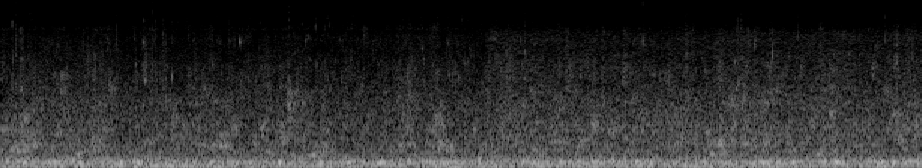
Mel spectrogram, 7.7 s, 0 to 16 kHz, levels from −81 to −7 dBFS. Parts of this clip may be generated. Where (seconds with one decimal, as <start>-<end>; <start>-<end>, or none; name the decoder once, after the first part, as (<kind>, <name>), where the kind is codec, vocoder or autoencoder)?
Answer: 3.1-3.8 (vocoder, BigVGAN v2)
